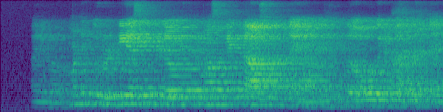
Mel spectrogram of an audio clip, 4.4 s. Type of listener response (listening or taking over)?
taking over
